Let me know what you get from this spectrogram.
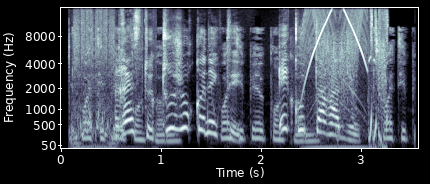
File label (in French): Reste toujours connecté, écoute ta radio, femme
